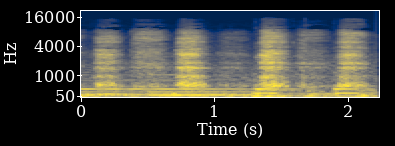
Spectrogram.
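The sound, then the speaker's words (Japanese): Rapid, heavy breathing before a breath-hold dive: a quick, evenly spaced run of loud, airy inhale and exhale bursts over a faint steady hum. “でその潜水をする前に一回ね呼吸をね荒くするんですよね。”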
